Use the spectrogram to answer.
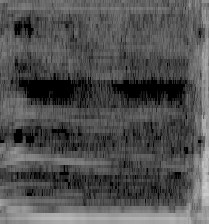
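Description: A long wolf howl at night in a pine forest at the foot of a mountain: one sustained, steady-pitched note lasting about two seconds that dips at its end, followed by a brief burst of other noise.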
